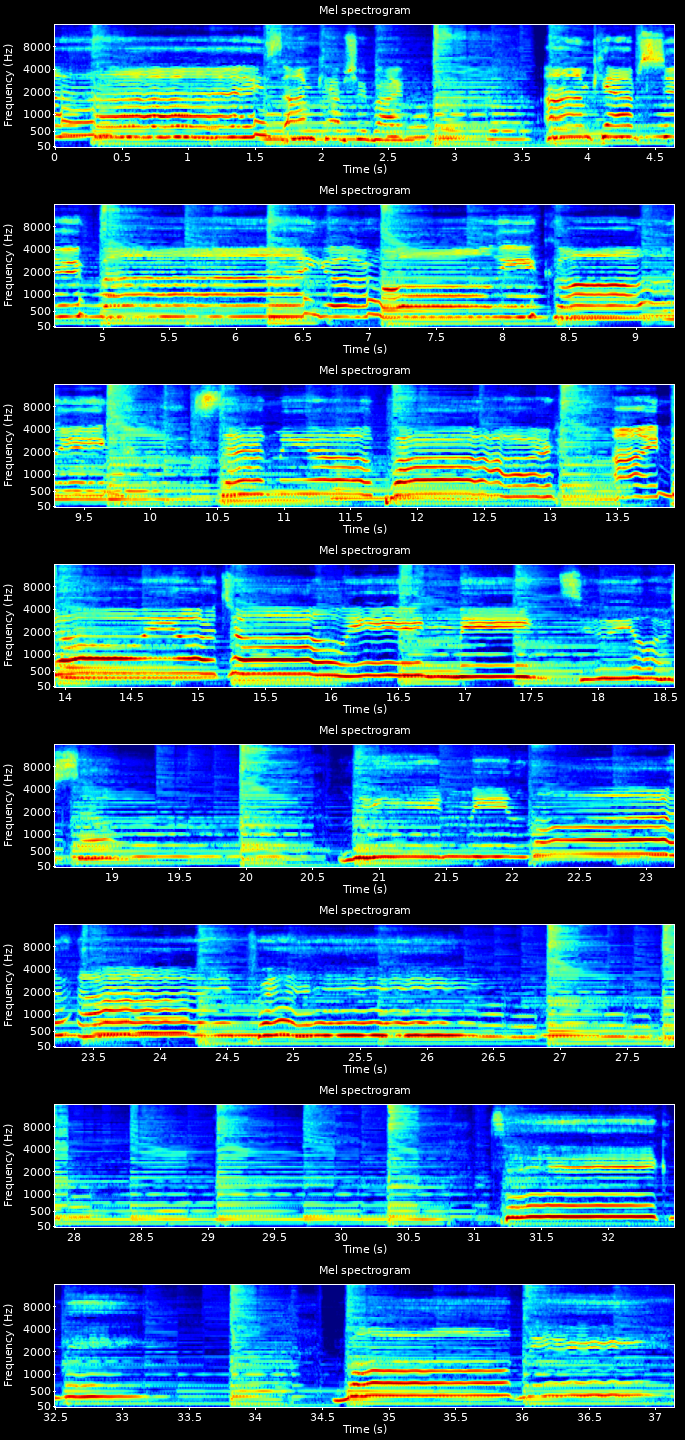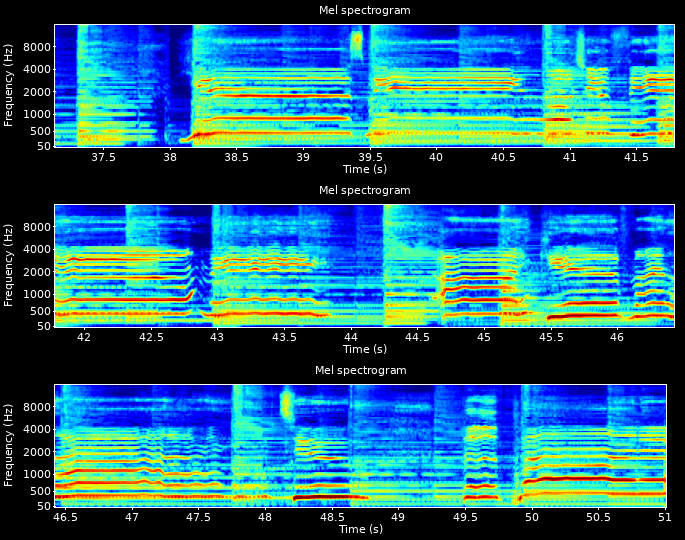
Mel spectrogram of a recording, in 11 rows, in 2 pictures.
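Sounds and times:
person singing with vibrato: 0.0s - 51.0s
strummed acoustic guitar: 0.0s - 51.0s.

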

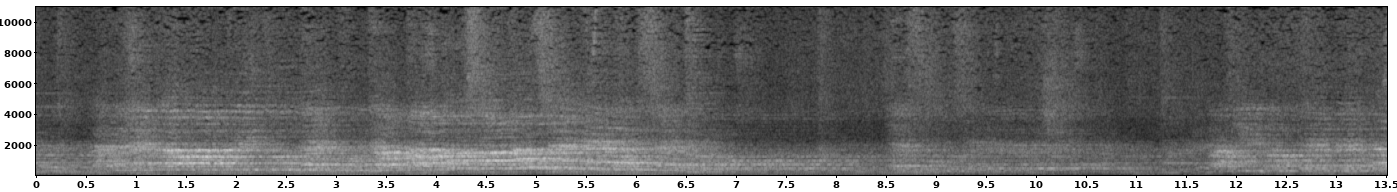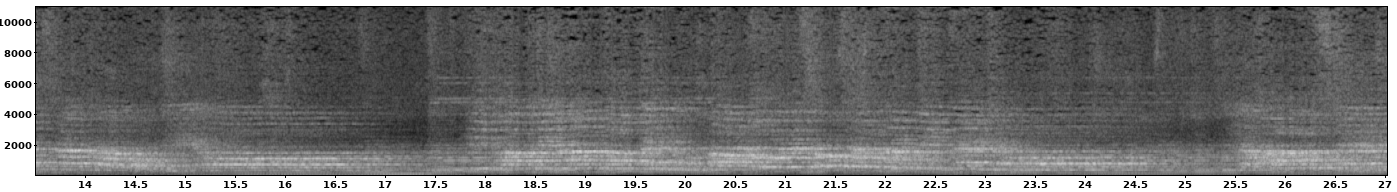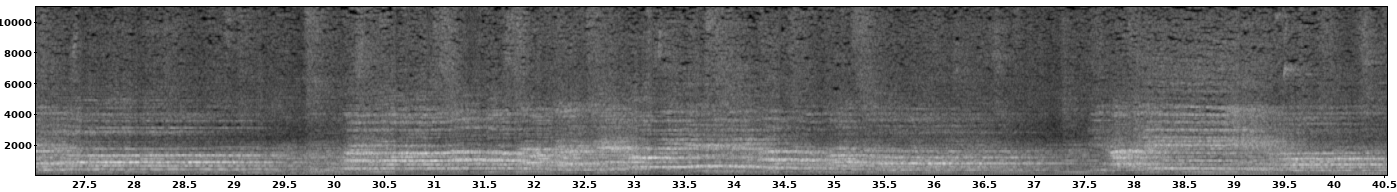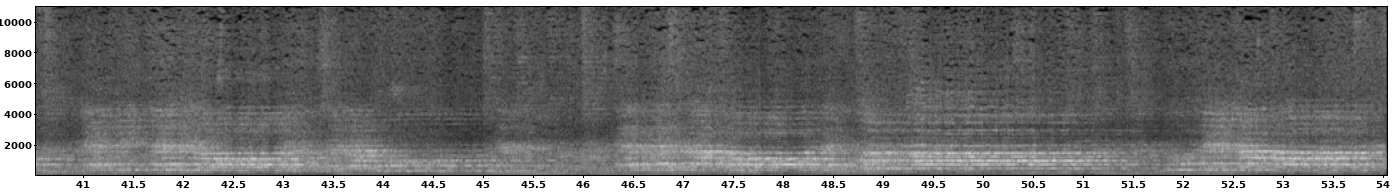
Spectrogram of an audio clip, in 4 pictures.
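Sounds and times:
choir singing a hymn: 0.0s - 54.0s.

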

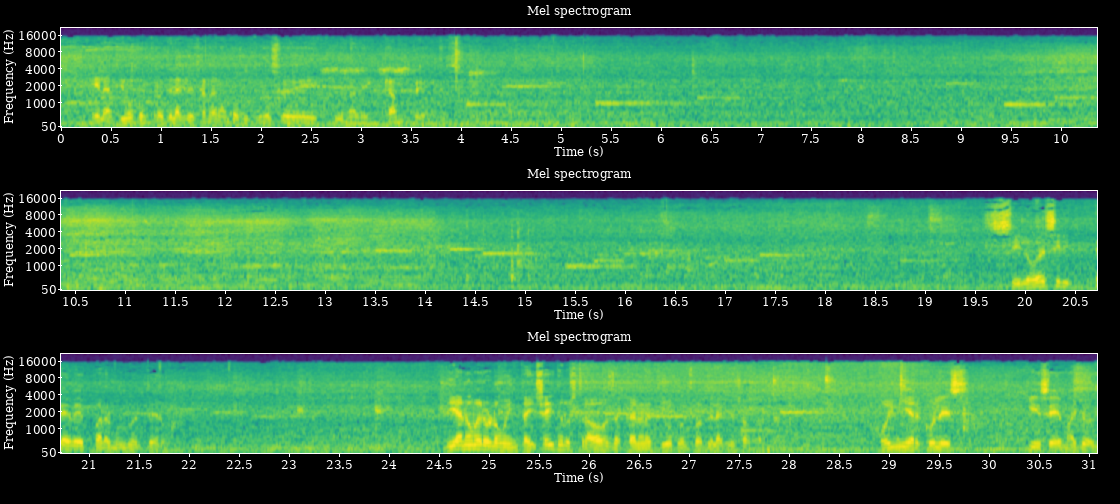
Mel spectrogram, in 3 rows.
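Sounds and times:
street traffic hum: 0.0s - 31.0s
vehicle engine revving: 9.0s - 14.4s, 22.1s - 24.5s.

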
